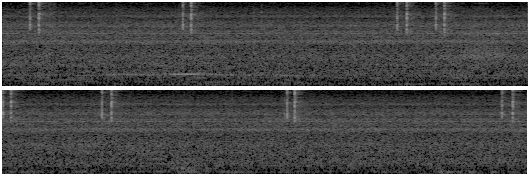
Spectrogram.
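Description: Near silence with faint, scattered clicks of a computer pointing device, about eight spread across the stretch, a few coming in quick pairs.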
